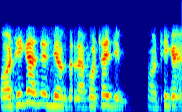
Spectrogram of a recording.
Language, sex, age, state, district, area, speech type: Assamese, male, 18-30, Assam, Barpeta, rural, conversation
